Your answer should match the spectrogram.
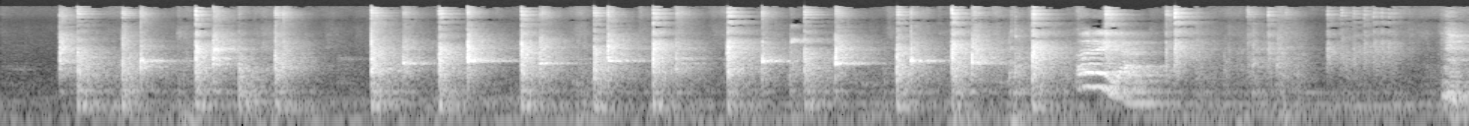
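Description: Table tennis rally: the ball clicks in quick alternation off the paddles and the wooden table, with a short break about three seconds in. The rally stops after about ten seconds, and a voice calls out, falling in pitch.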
